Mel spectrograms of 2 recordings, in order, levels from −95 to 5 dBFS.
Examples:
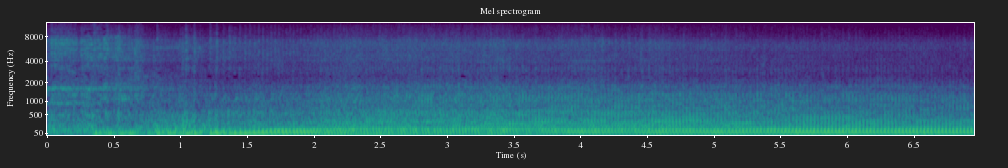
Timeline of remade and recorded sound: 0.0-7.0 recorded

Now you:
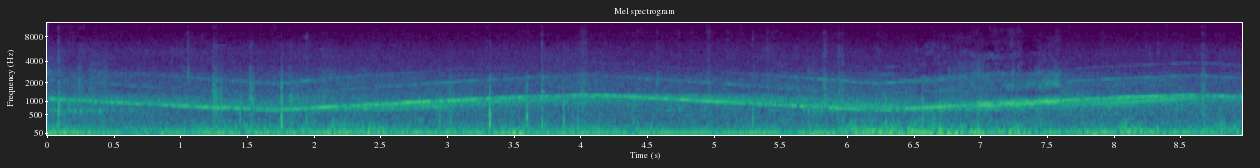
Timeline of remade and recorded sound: 0.0-6.5 recorded; 6.5-7.6 remade; 7.6-9.0 recorded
